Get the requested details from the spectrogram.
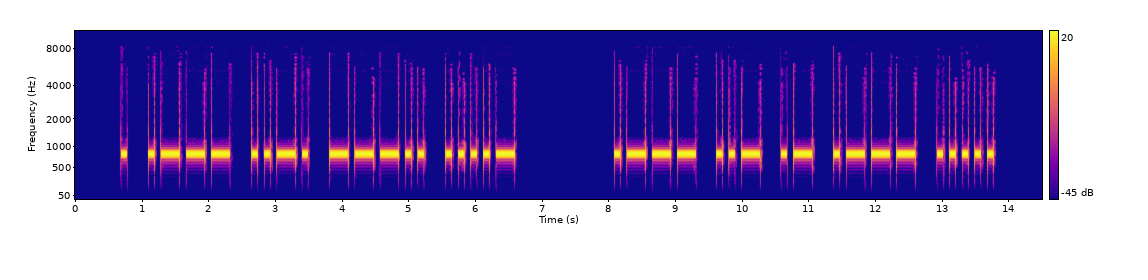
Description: Morse code, heard as a keyed tone, about 13 wpm, 800 Hz. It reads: EJF84 JUAJ5
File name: LEZIONI / 9 28 12wpm 2351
